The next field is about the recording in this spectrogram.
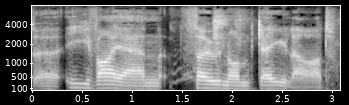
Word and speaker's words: Evian Thonon Gaillard: Firstly, I think it's actually pronounced Evian Thonon Gaillard.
